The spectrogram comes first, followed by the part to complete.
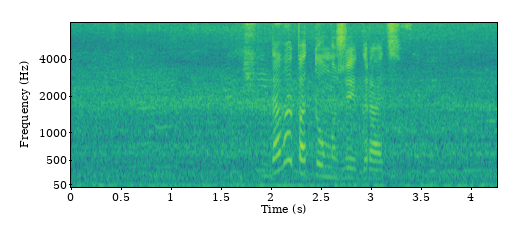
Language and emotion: Russian, neutral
